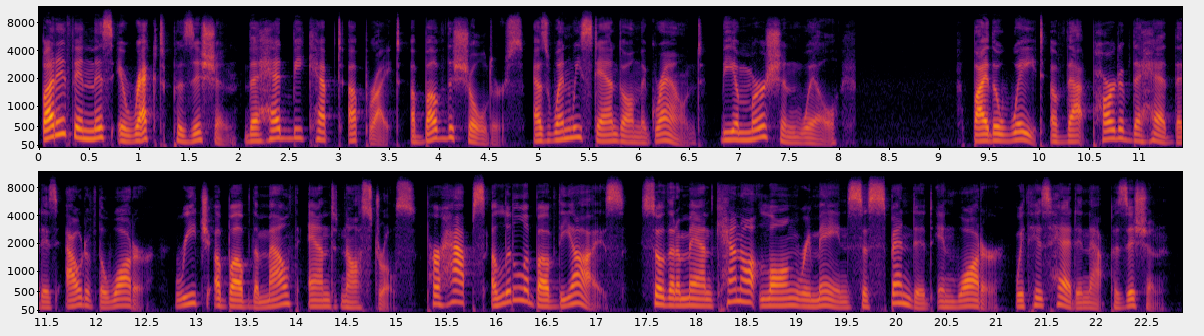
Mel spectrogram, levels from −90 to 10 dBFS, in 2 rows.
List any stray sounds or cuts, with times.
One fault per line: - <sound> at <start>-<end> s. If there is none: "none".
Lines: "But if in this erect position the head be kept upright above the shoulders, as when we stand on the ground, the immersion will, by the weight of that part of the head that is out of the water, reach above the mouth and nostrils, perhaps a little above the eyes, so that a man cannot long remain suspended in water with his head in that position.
none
